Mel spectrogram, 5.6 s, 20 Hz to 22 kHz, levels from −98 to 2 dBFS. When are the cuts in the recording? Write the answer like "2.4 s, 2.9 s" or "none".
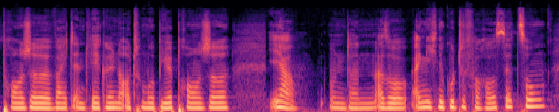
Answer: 2.6 s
